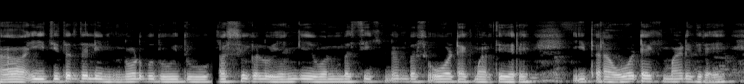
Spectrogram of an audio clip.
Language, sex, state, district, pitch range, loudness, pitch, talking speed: Kannada, male, Karnataka, Dakshina Kannada, 120-130 Hz, -16 LUFS, 125 Hz, 145 wpm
